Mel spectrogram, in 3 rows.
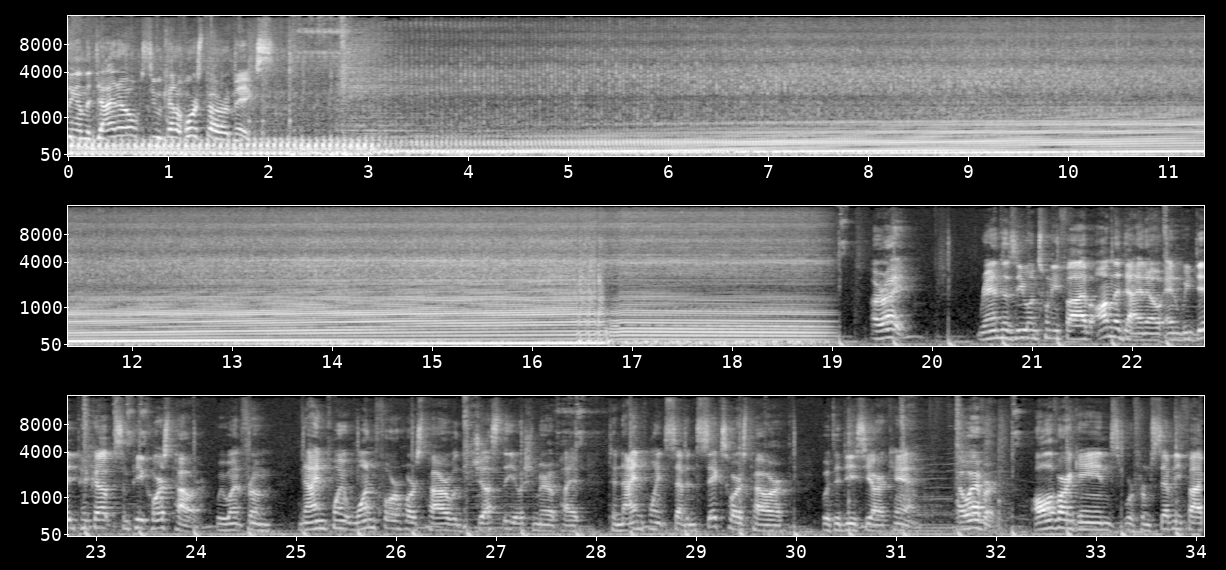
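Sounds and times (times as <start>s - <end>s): motorcycle engine revving: 0.0s - 19.2s.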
